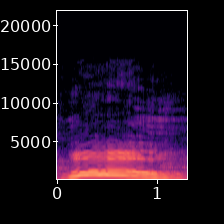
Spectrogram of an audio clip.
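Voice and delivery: loud, laughing whoa; a pig alarmed at the ham idea; startled pig. Retold or imitated. Startled pig blurts a loud laughing whoa. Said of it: "And the pig's like".

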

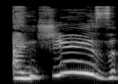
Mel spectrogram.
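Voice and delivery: high, loud exclamation; witch's shout. A narrator's reading. Witch adds to her plan, shouting. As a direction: shout it like the final flourish. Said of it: "shouted the Grand High Witch".

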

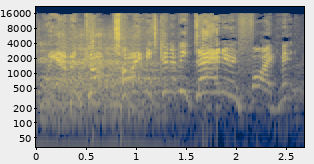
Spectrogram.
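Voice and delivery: high, exasperated objection; urgent protest. Acted. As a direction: cut in urgently, pitch jumping up. Urgent protest before Harris arrives.

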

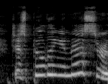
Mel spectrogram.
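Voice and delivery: high-pitched little bird voice; high, perky storybook bird; chirpy bird. A narrator's reading. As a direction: pipe up brightly as a small bird. Bird answers moose in story.

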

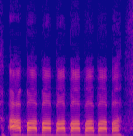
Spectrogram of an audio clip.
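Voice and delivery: loud, hammed-up fake babbling; loud mocking ba-ba babble; mock tongues. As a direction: parody students faking charismatic tongues. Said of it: "I know they were faking praying in tongues".

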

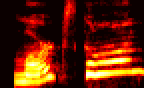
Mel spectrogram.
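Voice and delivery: high, stunned disbelief; shocked question. Retold or imitated. Host reading the group chat before going onstage, stunned and high. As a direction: gasp it out in shock.

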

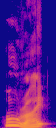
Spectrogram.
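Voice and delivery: high, small, hushed-style voice; meek, high little reply; tiny whisper. A narrator's reading. Huge dinosaur agrees to tiptoe, in a tiny mock whisper. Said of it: "whispered the dinosaur".

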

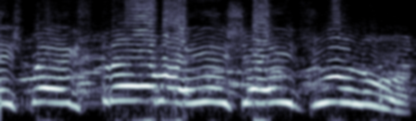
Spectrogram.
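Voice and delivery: high, urgent positioning shout; calling out. Real, not acted. Coach places a player on the wing, calling out. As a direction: shout the position across the court.

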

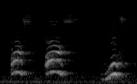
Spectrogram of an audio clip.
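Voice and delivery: high, loud little arf; puppy yip. Acted. Teacher voicing the little pup for children, loud squeaky yip. Dogs bark in the story.

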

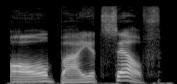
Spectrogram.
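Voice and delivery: usual speaking voice

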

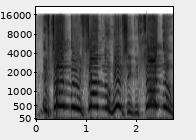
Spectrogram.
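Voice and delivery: high, loud crying shout; football fan wailing that we lost, high and loud. Retold or imitated. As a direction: howl over the lost game. Fan wailing over the loss.

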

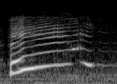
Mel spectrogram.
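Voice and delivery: a sudden, very high shriek of delight; excited yelp. Real, not acted. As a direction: yelp with real surprise as the shot lands. Sudden shot lands in game.

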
